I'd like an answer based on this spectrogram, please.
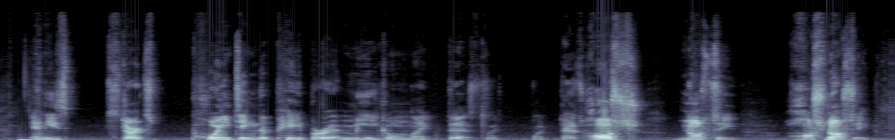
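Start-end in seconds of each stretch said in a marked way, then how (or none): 4.4-6.5 put-on shouted high in a strong Japanese accent. Explaining a nickname's origin, repeating what a man yelled while pointing, retelling a yell in a strong Japanese accent. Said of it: "to a strong Japanese accented person".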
